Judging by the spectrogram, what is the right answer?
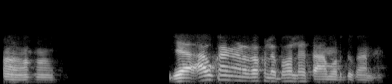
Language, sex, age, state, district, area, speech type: Odia, male, 30-45, Odisha, Kalahandi, rural, conversation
